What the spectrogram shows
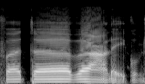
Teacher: ta di sini ada mat tabi'i, yaitu bertemu dengan alif panjangnya 2 harakat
